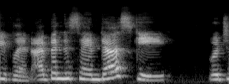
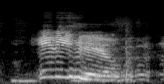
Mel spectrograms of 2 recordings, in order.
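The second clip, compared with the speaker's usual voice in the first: amused segue; 4 dB louder, much slower than usual. Real, not acted. Laughing, moving on after husband's antics.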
